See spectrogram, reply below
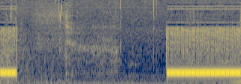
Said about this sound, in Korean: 하나님 전화 한번 걸어보겠습니다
